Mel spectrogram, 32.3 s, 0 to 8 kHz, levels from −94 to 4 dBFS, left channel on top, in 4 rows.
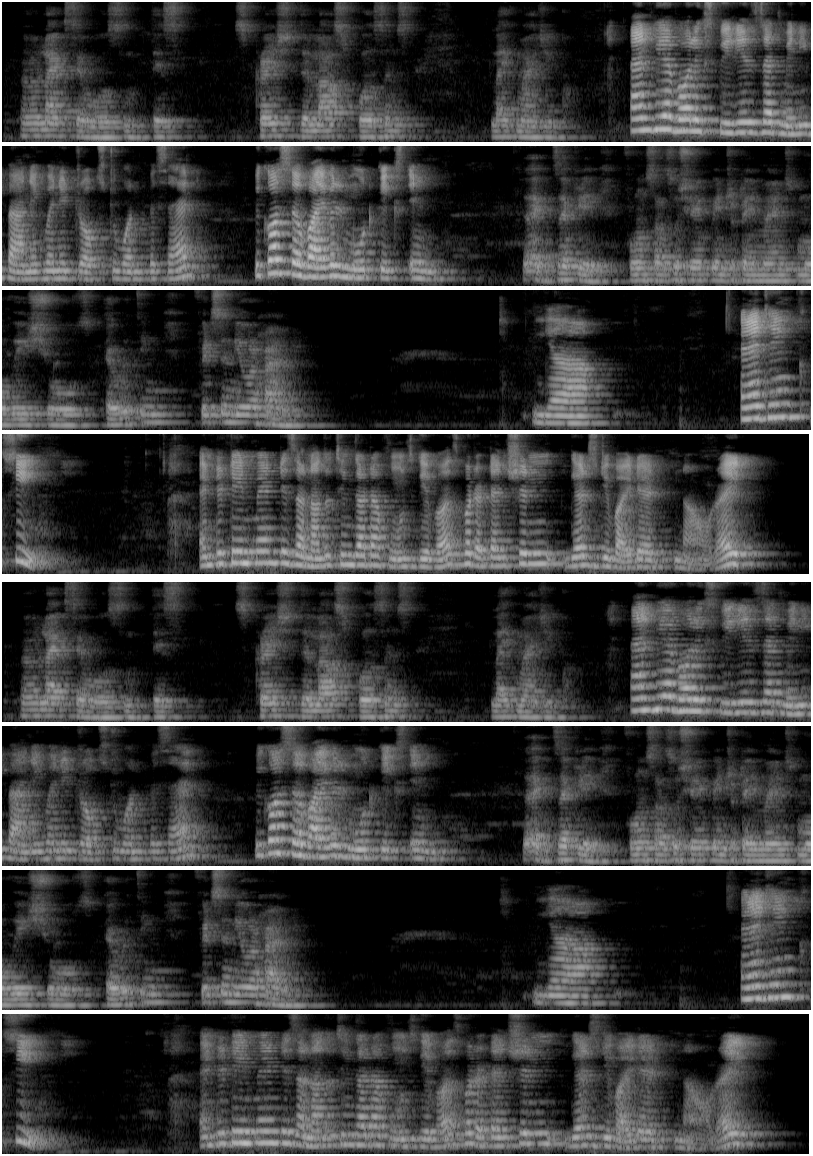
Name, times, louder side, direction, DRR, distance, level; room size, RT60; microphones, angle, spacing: voice 1, 0.2-1.7 2.3-4.0 4.9-5.6 13.3-17.9 18.2-19.1 26.6-26.7, right 1 dB, 10° left, -2 dB, 0.5 m, -38 dB
voice 2, 6.3-10.0 10.6-12.5 21.5-22.1 23.6-24.7 25.9-31.6, left 4 dB, 85° left, 6 dB, 0.4 m, -30 dB
2.8 x 2.6 x 4.2 m, 0.63 s
head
